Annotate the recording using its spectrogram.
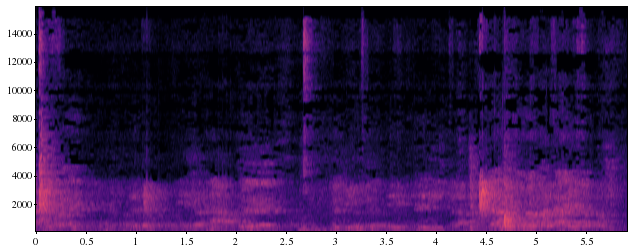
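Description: Pool balls clack together and roll across the table.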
